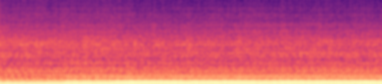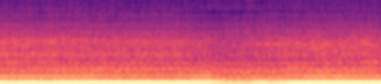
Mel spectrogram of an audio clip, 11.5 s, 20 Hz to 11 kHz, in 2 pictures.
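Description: A BMW N62 V8 engine idles steadily after a coolant transfer pipe repair, a loud, close, continuous low rumble with an even tone and a brief slight dip near the end, no voices.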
